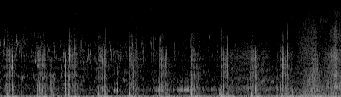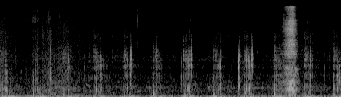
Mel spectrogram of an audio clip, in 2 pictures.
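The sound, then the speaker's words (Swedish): A small brook running beside a road trickles and gurgles steadily, a soft continuous wash of water with scattered crisp clicks and crunches on top, like footsteps passing. No one speaks. “Nu kanske du också hör en eh, trotsig liten bäck som rinner här vid sidan av vägen.”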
